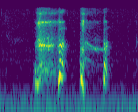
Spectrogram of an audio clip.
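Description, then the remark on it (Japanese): Two distinctive coughs in quick succession from a man walking on a night road, each a short harsh burst with a throaty rasp, fairly loud, separated by a brief pause over a low background hum. “と二つ特徴のある咳をしたので、私にははっきり分かった。”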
